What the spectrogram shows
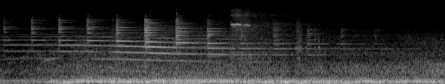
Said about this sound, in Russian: Наконец она попросила меня помочь ей одеться, и мы поехали на трамвае в приемный покой.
